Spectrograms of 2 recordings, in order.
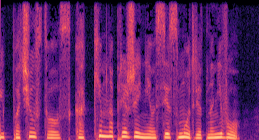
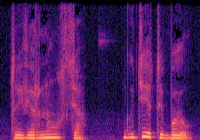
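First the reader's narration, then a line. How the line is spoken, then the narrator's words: Sick man whispering. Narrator (Russian): Больной ... прошептал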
